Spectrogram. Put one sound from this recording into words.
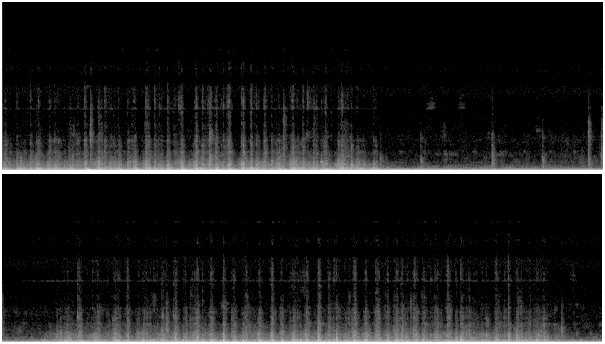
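Laundry tumbles and thumps inside a washing machine drum.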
